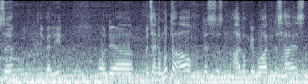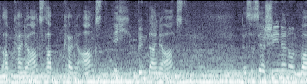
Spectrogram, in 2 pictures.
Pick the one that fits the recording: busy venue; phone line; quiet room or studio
busy venue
